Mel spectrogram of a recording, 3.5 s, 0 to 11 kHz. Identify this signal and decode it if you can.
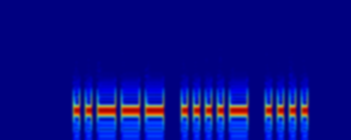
Morse code, heard as a keyed tone, about 20 wpm, 700 Hz. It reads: 24H
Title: Three Letter-Number Combinations - 20wpm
